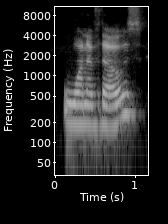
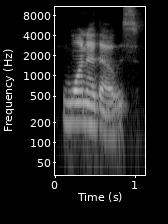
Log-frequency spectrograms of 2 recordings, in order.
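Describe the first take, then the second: First: The V sound in 'of' is clearly pronounced. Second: The V sound in 'of' is left out. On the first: "you could hear the V sound" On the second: "drop off the V sound altogether"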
